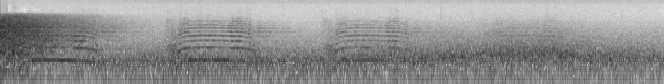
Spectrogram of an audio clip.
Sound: beam fires; alarm; wind blowing

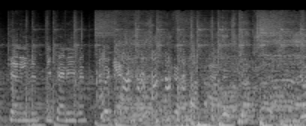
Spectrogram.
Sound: laughing

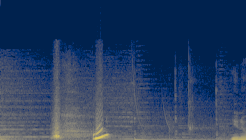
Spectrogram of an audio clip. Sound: sighs; swishing popping

